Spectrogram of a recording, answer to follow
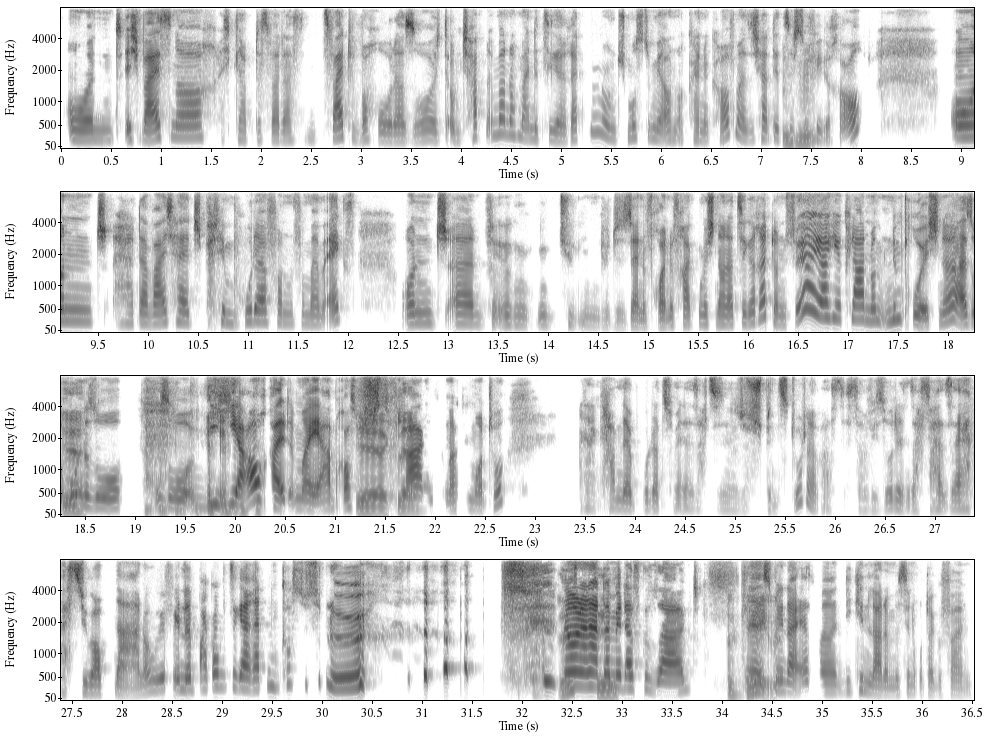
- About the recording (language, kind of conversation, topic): German, podcast, Was bedeutet „weniger besitzen, mehr erleben“ ganz konkret für dich?
- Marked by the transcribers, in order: laughing while speaking: "bei"; other background noise; laugh; giggle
